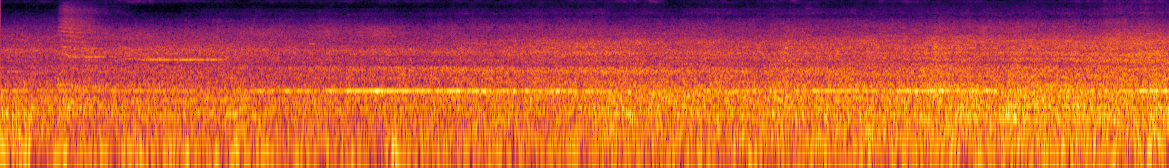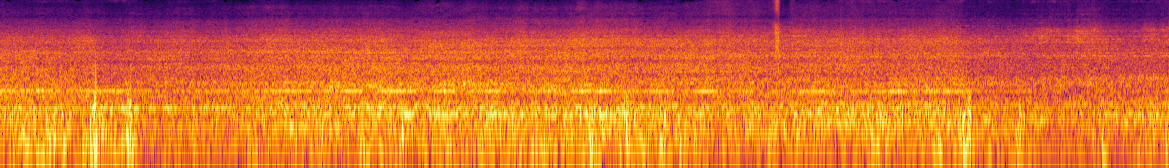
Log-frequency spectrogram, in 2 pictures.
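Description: Electric locomotive hauling a single passenger coach past on the line, running with a steady hum and a held whining tone, growing louder toward the middle of its pass.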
